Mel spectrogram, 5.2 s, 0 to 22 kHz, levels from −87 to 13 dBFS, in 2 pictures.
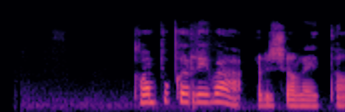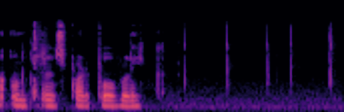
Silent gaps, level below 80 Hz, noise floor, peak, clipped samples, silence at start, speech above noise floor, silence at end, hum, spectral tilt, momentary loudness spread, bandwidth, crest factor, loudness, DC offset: none; -76 dBFS; -62 dBFS; -12 dBFS; under 0.1%; 1 s; 32 dB; 0.1 s; none; -4.5 dB/octave; 7 LU; 11.5 kHz; 20 dB; -31 LUFS; under 0.1%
